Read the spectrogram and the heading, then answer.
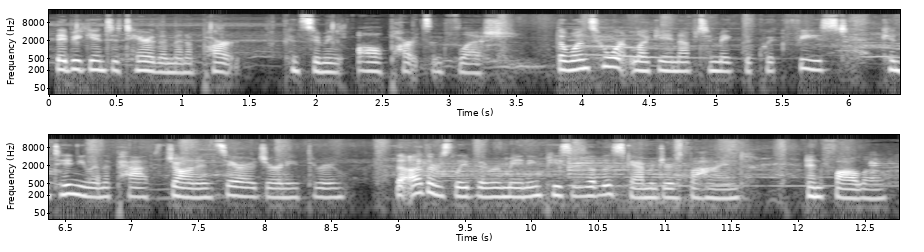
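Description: A woman narrating an audio drama in a calm, measured way. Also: lowish voice, over music.

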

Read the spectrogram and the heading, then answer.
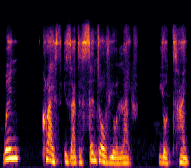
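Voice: mid-range voice, lively intonation, a little slow, darkish tone, breathy edge, no echo. A preacher giving an earnest sermon with personal testimony, repeating phrases for emphasis.

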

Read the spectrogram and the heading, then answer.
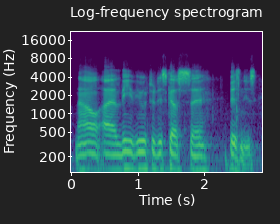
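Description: An actor playing a calm, authoritative male hospital doctor in a 1950s radio drama, measured and soothing. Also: fairly low pitch. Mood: brisk, courteous. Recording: muffled, noisy old radio recording.

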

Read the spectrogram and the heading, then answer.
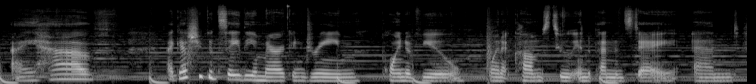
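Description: A woman from Germany hosting her own podcast, talking through her thoughts in a calm, reflective solo monologue. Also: on the low side. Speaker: podcast host.

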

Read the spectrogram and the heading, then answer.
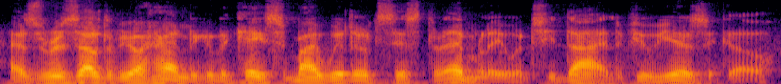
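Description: An actor playing a pompous, domineering wealthy older uncle in a 1950s radio drama. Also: male voice, low voice, racing, a little mellow, slightly rough. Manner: pompous, clipped, rises to angry lecturing. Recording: dull lo-fi 1950s radio broadcast.

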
